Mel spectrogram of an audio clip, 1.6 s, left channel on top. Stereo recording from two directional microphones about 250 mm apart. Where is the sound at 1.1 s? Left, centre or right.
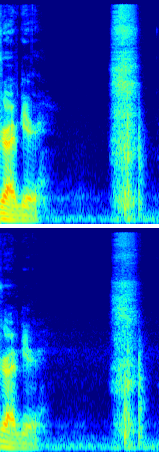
Left.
